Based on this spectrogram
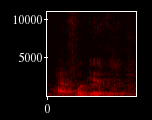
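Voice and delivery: low, soft grudging "I forgive you"; reluctant forgive. Retold or imitated. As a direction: mumble "forgive" like it costs you. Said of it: "takes us a little bit of time".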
